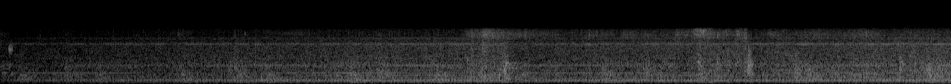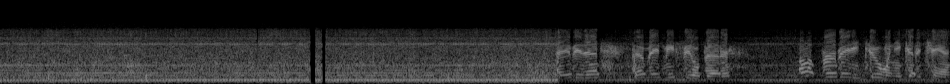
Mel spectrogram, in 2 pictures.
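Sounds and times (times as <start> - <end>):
constant low hum: 0.0 - 19.0
faint steady tones: 0.0 - 19.0
radio static hiss: 0.0 - 19.0
voice over radio: 15.1 - 19.0.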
